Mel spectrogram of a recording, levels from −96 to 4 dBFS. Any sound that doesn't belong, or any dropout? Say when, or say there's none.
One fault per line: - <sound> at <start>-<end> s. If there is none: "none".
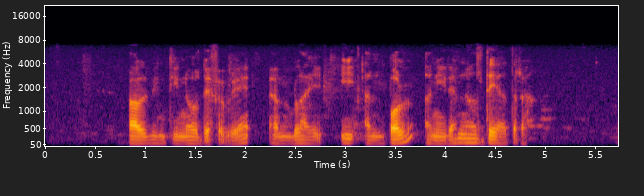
none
